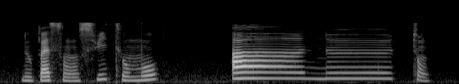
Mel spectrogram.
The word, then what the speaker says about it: hanneton: Nous passons ensuite au mot hanneton. Comme pour le mot hérisson, on retrouve ici un H muet au début. Ensuite, on remarque qu'il y a 2 N à hanneton.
